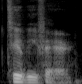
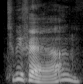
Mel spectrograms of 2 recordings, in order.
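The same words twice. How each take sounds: First: Said in the usual way. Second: "To be fair" repeated much higher and louder. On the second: Shown as a demonstration. Cohost repeating for emphasis, high and loud.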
